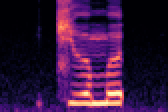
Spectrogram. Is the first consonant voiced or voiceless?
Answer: voiceless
